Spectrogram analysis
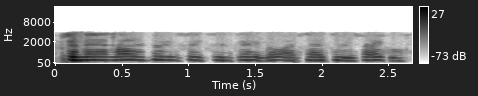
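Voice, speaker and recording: A man's voice: high voice, little pitch movement, fast. A man talking as a firefighter over a two-way radio. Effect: two-way radio transmission. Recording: muffled band-limited radio transmission.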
